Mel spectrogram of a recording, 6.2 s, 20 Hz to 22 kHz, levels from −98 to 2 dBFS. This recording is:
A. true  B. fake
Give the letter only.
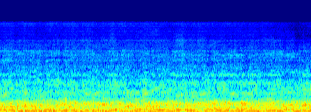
B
